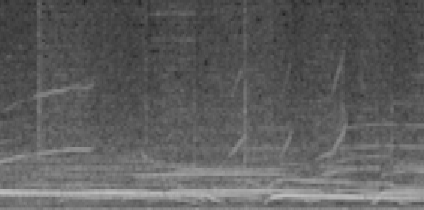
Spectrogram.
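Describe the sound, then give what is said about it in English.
A packed crowd of women at a bar in Fruita screams and cheers loudly all at once before a wet t-shirt competition, high shrieks and whoops rising and falling over a dense, continuous roar of voices, sustained throughout. “Hey, let me hear you scream.”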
